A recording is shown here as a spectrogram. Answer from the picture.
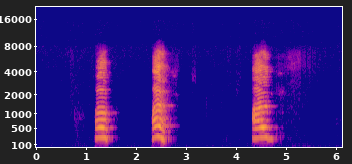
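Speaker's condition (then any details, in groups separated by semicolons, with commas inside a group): Cerebral palsy; limited use of the hands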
